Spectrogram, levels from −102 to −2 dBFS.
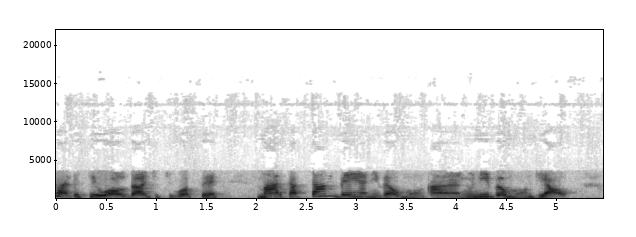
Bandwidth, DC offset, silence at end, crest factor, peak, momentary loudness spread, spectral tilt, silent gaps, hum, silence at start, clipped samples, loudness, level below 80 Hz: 3.8 kHz; under 0.1%; 0.35 s; 16 dB; -4 dBFS; 8 LU; -7 dB/octave; none; none; 0 s; under 0.1%; -20 LUFS; -60 dBFS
